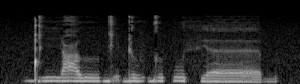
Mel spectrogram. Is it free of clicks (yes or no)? no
